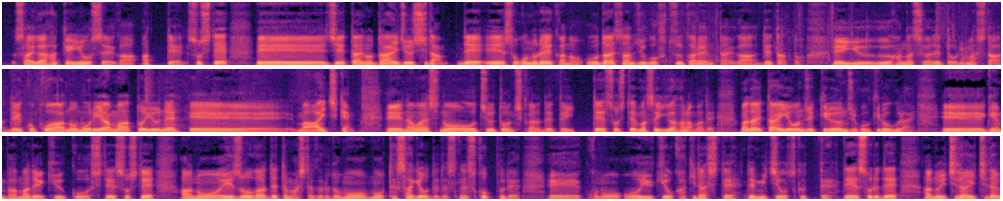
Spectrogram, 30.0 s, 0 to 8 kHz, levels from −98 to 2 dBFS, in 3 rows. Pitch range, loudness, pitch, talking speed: 90-115 Hz, -20 LUFS, 100 Hz, 360 characters per minute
